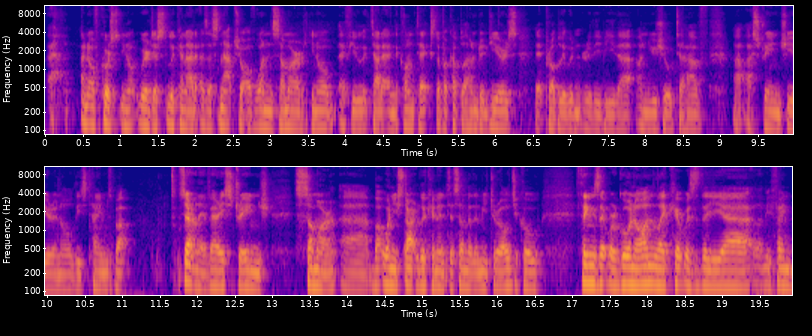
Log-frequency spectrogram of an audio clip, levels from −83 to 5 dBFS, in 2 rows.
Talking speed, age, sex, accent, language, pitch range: 235 wpm, 20-39, male, British, English, 100-120 Hz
